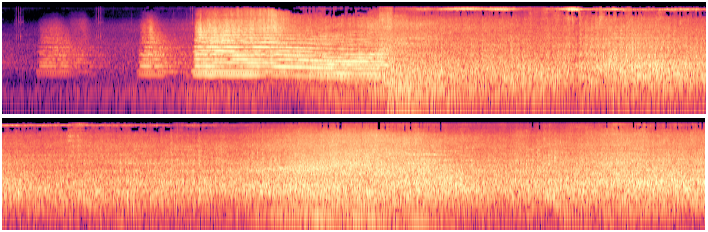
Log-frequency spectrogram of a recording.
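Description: A BNSF GE wide-cab diesel locomotive's multi-note air horn sounds a series of blasts, ending with a short blast and then a long one whose pitch drops as the locomotive passes, in the pattern of a grade-crossing signal. After that comes the steady rumble and wheel clatter of a loaded freight train's cars rolling by.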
